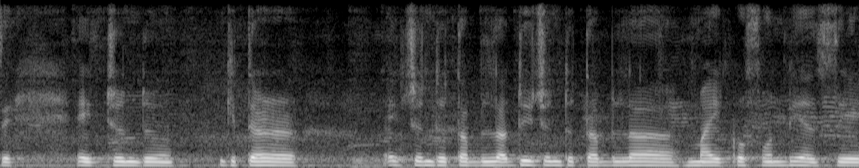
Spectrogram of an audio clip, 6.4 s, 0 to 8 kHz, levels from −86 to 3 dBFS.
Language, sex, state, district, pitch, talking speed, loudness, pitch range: Nagamese, female, Nagaland, Dimapur, 165 Hz, 100 wpm, -17 LUFS, 160-170 Hz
